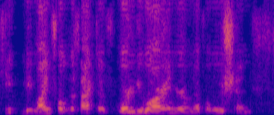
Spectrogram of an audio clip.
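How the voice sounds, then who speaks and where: A man is speaking. He goes at a very fast pace. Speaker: nonprofit executive presenter. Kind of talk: webinar presentation. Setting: online webinar. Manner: repetitive stammering restarts.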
